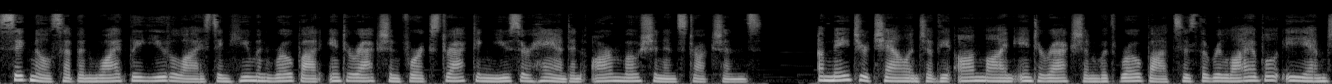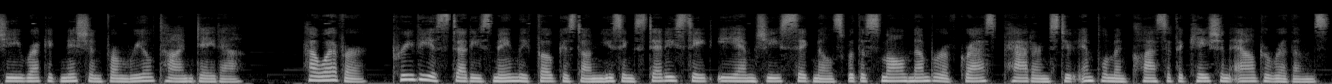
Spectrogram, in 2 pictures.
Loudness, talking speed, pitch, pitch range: -24 LUFS, 130 wpm, 150 Hz, 140-160 Hz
